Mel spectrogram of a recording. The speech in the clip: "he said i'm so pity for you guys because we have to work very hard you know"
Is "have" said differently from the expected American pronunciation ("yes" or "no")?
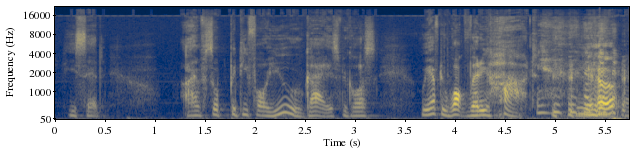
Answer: yes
